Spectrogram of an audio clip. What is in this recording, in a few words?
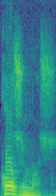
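"kosmow", Greek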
